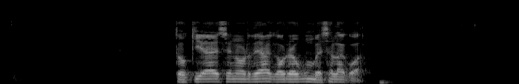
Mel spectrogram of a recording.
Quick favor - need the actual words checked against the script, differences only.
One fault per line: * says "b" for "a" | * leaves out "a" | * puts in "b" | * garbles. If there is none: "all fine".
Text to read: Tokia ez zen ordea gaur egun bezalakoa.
all fine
